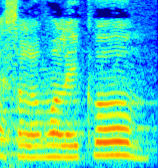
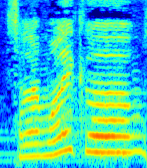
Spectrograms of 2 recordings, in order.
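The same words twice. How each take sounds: First: The greeting sounds pitiful and downcast. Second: The greeting sounds lively and enthusiastic. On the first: The person was sad and pleading before. "melas gitu ya" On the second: The person is now happy and hopeful. "sudah semangat sekarang"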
